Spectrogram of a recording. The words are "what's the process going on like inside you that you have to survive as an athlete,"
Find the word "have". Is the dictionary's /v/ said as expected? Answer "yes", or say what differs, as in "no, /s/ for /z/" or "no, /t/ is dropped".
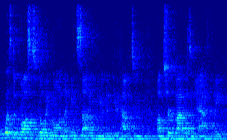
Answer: no, /f/ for /v/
